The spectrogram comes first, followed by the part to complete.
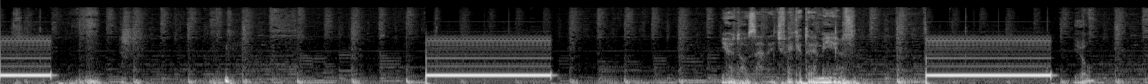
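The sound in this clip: Telephone call tones while placing a call: three long, steady, mid-pitched tones spaced several seconds apart, with talk and clattering noise in the gaps.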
